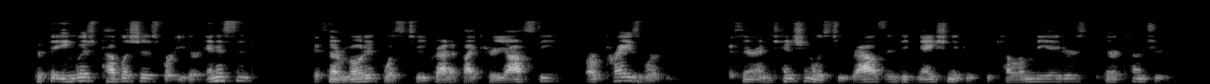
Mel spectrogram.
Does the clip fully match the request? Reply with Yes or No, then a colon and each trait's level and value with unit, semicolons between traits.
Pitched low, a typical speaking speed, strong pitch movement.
No: medium, 145 Hz; average, 145 wpm; wide, 6.0 semitones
